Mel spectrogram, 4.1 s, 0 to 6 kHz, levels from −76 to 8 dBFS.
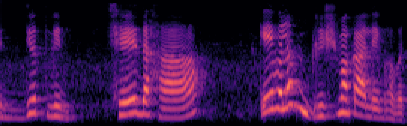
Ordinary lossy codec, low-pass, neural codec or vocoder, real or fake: none; 5.4 kHz; none; real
